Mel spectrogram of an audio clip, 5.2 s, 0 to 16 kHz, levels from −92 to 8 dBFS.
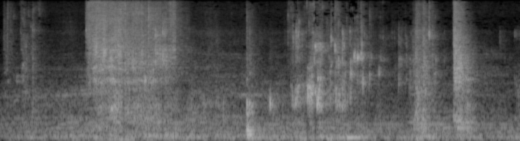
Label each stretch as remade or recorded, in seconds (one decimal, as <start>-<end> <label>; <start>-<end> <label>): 0.0-0.9 recorded; 0.9-1.9 remade; 1.9-5.2 recorded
